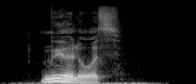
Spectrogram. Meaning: effortless
- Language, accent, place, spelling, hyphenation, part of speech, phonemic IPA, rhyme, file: German, Germany, Berlin, mühelos, mü‧he‧los, adjective, /ˈmyːəˌloːs/, -oːs, De-mühelos.ogg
